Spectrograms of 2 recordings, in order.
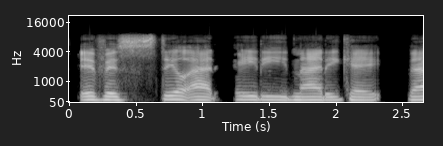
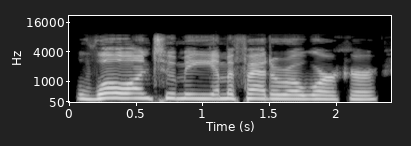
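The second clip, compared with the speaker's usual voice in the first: mock biblical prophet; 3 semitones higher than usual. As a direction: wail like a put-upon martyr. Mocking whining federal worker.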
